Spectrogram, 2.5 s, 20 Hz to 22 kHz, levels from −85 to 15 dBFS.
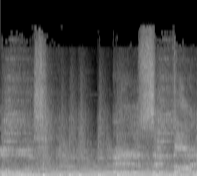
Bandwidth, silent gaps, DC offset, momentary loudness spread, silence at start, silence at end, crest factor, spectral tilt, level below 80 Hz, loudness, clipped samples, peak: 19.5 kHz; none; 5%; 2 LU; 0 s; 0 s; 10 dB; -4.5 dB/octave; -20 dBFS; -13 LUFS; under 0.1%; -2 dBFS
